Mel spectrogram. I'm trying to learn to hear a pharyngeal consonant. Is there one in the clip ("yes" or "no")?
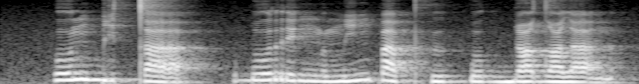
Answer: no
